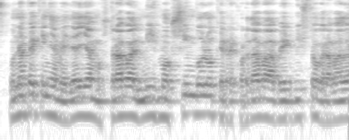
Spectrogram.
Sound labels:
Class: speech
